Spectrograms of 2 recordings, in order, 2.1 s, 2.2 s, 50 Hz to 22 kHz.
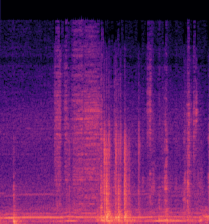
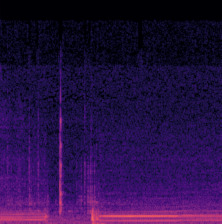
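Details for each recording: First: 2014 Fiat 500L salvage car, driver's door electric window tested after reconnecting the battery: motor whirs with a rough, uneven scrape throughout the travel; cause unconfirmed. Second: 2014 Fiat 500L salvage car, working-side power window: a click, then a smooth even motor whine holding steady about a second; normal operation, while the driver's door window fault is suspected to be its wiring loom.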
